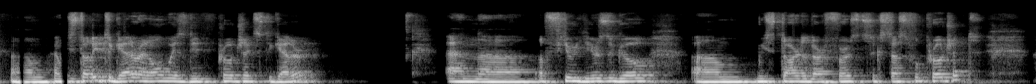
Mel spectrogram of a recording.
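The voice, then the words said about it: Belgian accent in English. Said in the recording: “I'm from Belgium, as you might hear from my accent.”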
